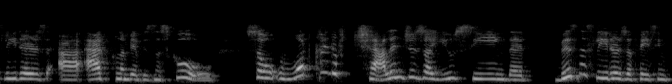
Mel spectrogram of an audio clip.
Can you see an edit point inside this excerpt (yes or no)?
no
